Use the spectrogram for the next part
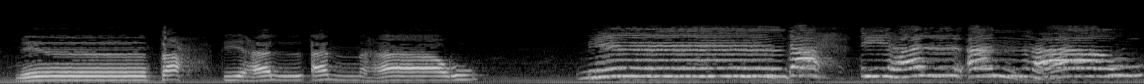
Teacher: یہاں نون پر چونکہ بعد میں ہا آ گیا اظہار ہوگا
